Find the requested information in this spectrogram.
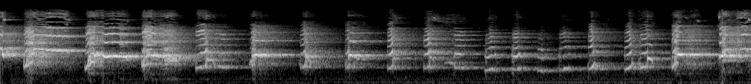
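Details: Alaskan Klee Kai puppy, a young female, protesting in her crate with continuous wailing yelps about twice a second, each a strained, tonal cry that wavers and dips in pitch.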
